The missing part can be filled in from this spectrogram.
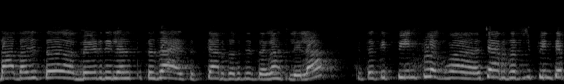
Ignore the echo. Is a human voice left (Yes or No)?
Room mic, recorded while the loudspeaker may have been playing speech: No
